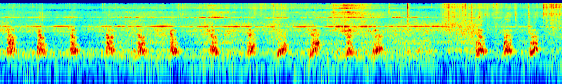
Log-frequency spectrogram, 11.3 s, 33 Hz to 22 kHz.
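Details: Boerboel attacking a vacuum cleaner with a long run of sharp barks, about one every 0.7 seconds with a short pause near the end, over the machine's steady motor drone.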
